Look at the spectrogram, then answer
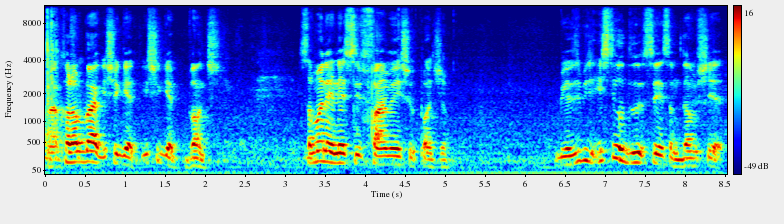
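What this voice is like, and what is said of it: Speaks with a non-native accent. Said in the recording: “I have an accent. can tell.”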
